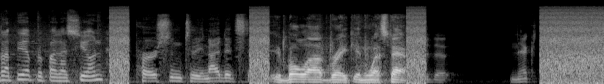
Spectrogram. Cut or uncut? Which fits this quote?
cut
